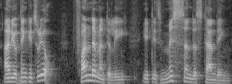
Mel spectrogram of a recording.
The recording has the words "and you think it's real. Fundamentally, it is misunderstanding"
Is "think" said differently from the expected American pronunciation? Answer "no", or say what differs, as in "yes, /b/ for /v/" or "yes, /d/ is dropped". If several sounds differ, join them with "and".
yes, /t/ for /θ/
